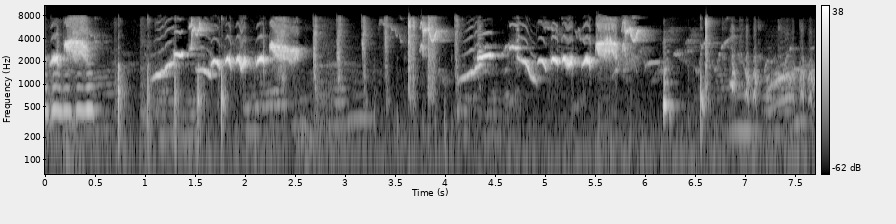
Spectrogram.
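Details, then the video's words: White-rumped shama, a caged bird, singing a dense varied song of rapid rolling phrases; sharp high whistles, quick slurred notes and clicks follow one another closely with short pauses. "Kombinasi Tembakan Murai Batu Suara pedas roll rapat"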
